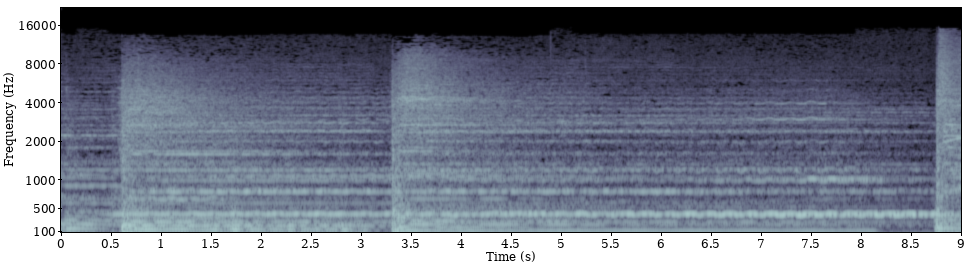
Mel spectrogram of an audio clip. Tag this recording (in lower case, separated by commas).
playing timpani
